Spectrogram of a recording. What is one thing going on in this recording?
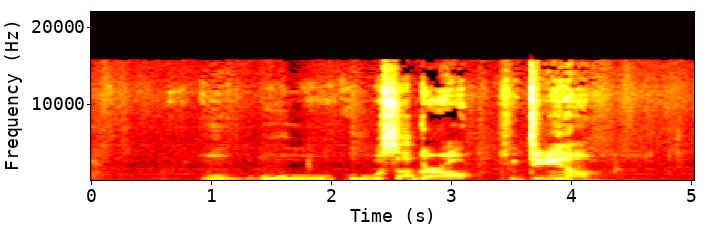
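A man speaks calmly and clearly.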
